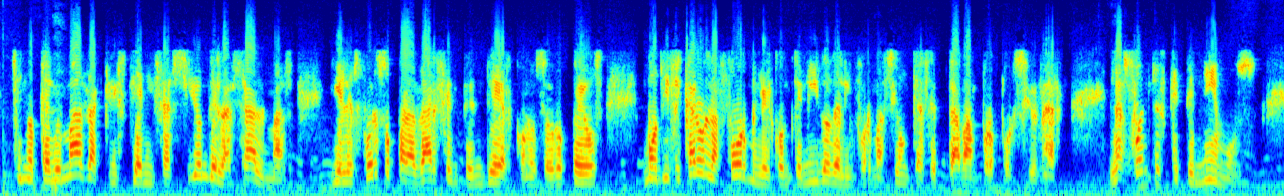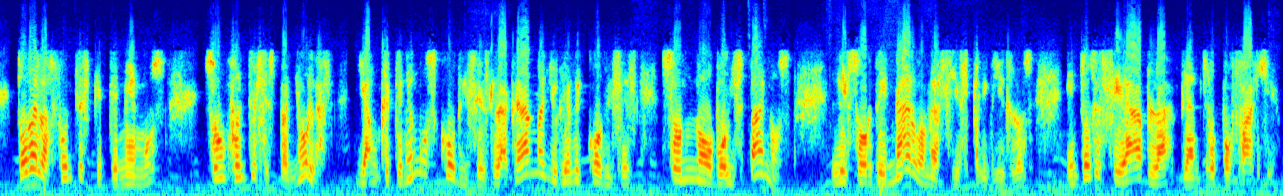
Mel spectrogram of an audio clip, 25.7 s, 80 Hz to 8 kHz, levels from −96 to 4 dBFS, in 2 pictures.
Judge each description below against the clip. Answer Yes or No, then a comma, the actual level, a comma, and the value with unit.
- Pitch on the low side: Yes, low, 125 Hz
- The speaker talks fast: No, average, 145 wpm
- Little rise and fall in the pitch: No, average, 4.2 semitones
